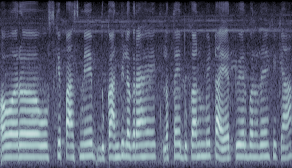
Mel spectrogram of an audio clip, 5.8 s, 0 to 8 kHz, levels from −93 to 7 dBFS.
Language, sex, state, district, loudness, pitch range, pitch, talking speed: Hindi, female, Maharashtra, Gondia, -16 LUFS, 205-215 Hz, 210 Hz, 215 wpm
